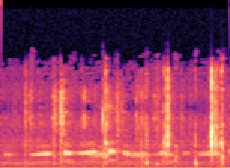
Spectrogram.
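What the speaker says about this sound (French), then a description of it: "C'est des grenouilles empoisonnées." Poison frogs croak in a haunted-manor escape game in Roblox, giving a steady run of short repeated calls over a constant low hum, with no talk.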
